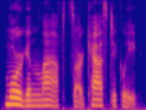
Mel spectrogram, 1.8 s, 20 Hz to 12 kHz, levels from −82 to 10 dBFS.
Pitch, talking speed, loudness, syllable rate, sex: 175 Hz, 100 wpm, -18 LUFS, 5.4 syllables/s, female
